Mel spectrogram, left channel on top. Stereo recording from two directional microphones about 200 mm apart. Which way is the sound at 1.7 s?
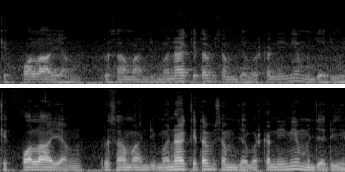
90° right.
